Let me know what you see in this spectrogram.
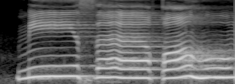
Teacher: Sa hukumnya sama ya, mad tabi'i dhahiri. Sebab ada alif yang sebelumnya berbaris fathah, maka huruf ta panjang 2 harokat.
